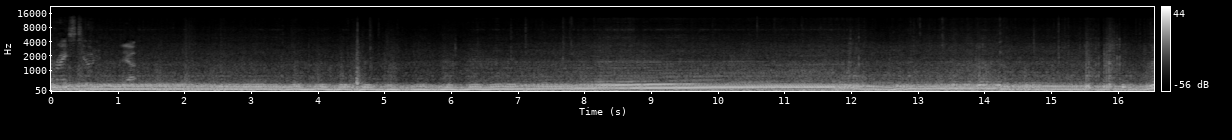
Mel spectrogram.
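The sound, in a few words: LS-swapped Nissan 350Z drift car engine revving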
